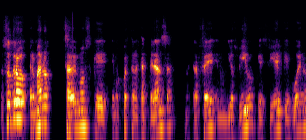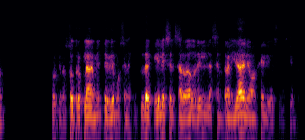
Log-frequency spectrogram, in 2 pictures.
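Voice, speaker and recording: This Argentine pastor's voice sits fairly low and moves a little fast, though the audio is dull. Earnest and teacherly, he explains words and spells them out as he preaches, frequently addressing his listeners as brother.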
